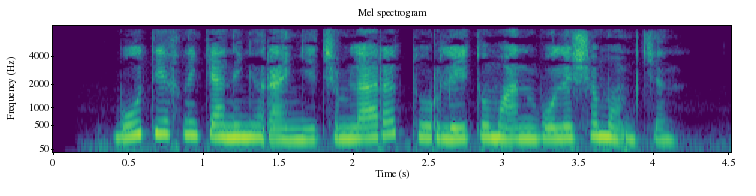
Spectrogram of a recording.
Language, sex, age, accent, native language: Uzbek, female, 19-29, Navoiy, Uzbek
